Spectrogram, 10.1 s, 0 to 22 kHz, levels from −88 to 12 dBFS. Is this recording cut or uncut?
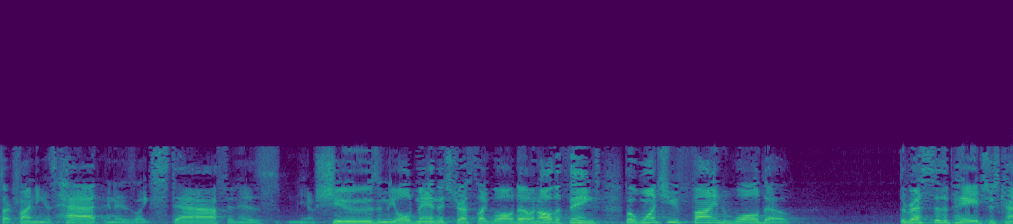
uncut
